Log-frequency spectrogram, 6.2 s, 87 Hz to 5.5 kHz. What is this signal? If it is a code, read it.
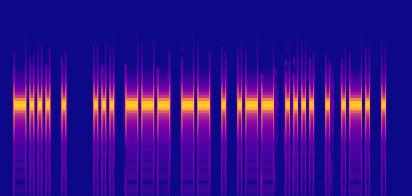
Morse code, heard as a keyed tone, about 20 wpm, 600 Hz. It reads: BE SOMEWHERE
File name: cw-books / winnie-the-pooh / winnie-20wpm-page-0036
